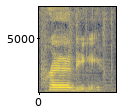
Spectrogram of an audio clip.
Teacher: The two T's in pretty are pronounced as a flap T. Sounds like a quick little D.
